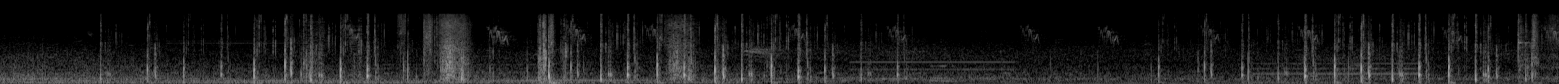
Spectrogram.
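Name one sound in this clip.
Footsteps run quickly across a hard rooftop.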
